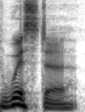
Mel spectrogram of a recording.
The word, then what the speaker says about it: Worcester: Yeah, it's Worcester. That's not how it's spelled. – Mm-mm. – This is a lot like Scotch, where the spelling of the thing and the pronunciation of the thing are disassociated, and that's okay.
